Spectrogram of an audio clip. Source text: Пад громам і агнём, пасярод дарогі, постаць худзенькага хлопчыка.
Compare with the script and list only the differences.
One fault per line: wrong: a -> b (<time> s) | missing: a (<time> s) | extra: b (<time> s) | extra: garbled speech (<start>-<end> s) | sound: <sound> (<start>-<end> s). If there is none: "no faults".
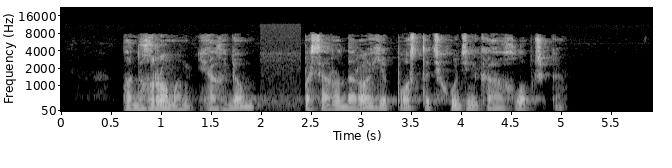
no faults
